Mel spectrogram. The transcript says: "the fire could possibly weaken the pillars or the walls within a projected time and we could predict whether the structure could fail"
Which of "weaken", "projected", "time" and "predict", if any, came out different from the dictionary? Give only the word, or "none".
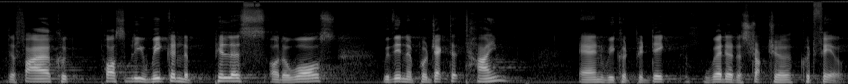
none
